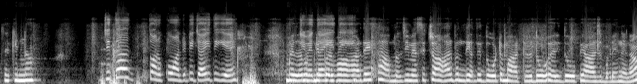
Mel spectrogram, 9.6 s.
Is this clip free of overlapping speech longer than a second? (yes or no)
yes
